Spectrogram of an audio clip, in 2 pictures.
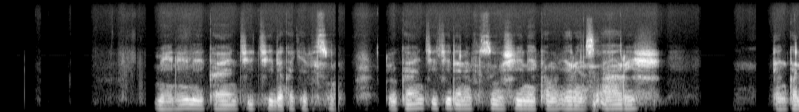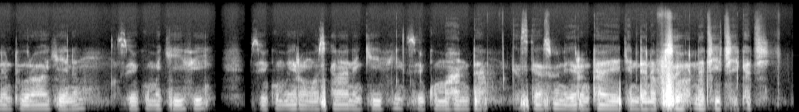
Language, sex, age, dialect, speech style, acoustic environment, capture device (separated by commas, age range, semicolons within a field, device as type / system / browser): Hausa, male, 35-44, Nigeria - Kano, relaxed; happy; excited, nature, mobile / Linux / Chrome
